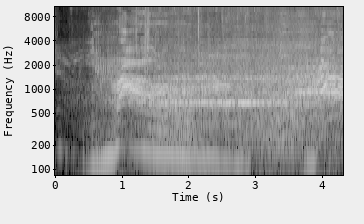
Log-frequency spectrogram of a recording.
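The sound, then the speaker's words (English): A loud tiger roar swells up, holds a long rumbling growl for a couple of seconds, then rises again at the end, heard alone without any talking. “What was that? Sounded like a cat or something.”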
